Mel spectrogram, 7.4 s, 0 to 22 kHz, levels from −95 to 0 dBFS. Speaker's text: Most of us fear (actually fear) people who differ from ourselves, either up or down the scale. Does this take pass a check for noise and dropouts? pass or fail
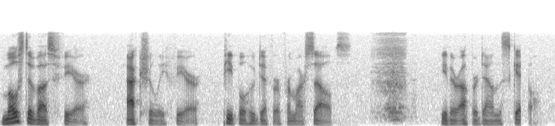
fail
